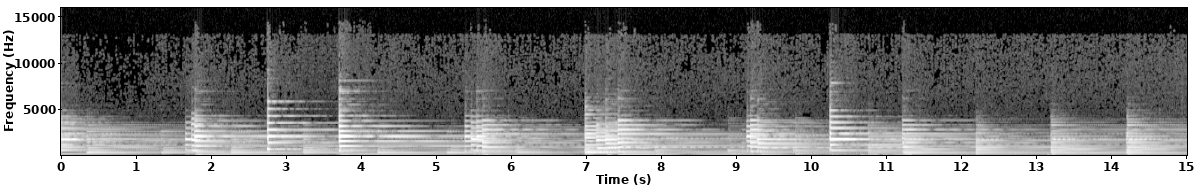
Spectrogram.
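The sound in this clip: Piano intro of a recorded pop song, quiet, with chords and melody notes struck at a steady, moderate pace, each note ringing and decaying; no voice is heard.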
